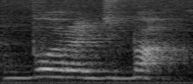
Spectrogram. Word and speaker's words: боротьба: з кінця боротьба - це знову асиміляція за дзвінкістю Т перед б дзвінким буде одзвінчуватися і звучатиме боротьба Навіть через оце одне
